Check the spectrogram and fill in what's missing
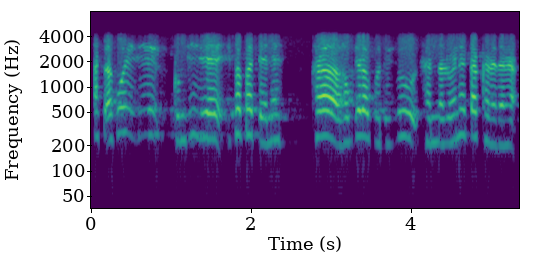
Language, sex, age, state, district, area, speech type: Manipuri, female, 30-45, Manipur, Kakching, rural, conversation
